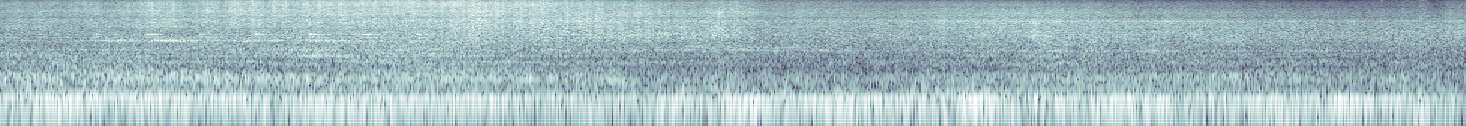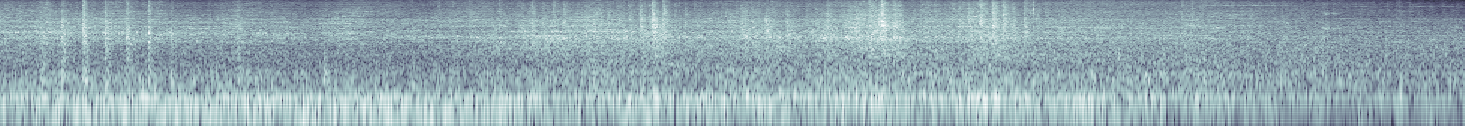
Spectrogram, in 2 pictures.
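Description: Union Pacific diesel locomotives passing with a heavy engine rumble, then a long double-stack container train rolling by with a rumble and clickety-clack of wheels over the rail joints and occasional clanks, fading as the end of the train goes by.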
